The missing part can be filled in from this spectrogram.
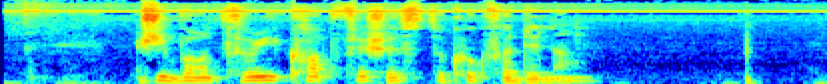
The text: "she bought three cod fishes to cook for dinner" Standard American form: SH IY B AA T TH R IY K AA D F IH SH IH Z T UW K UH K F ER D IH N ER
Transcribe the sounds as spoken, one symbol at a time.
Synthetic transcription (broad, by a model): SH IY B AA T TH R IY K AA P F IH SH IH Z T UW K UH K F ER D IH N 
